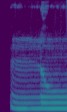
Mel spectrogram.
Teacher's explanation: اور اگر نون کے اوپر آ جائے گا پیش، الٹا پیش، تو آپ اس کو بھی ویسے ہی پڑھیں گے، پیش کی آواز دیتے ہوئے ہی اس کو آپ نے کھینچ کے پڑھنا ہے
